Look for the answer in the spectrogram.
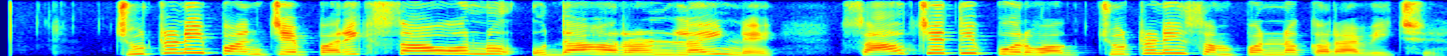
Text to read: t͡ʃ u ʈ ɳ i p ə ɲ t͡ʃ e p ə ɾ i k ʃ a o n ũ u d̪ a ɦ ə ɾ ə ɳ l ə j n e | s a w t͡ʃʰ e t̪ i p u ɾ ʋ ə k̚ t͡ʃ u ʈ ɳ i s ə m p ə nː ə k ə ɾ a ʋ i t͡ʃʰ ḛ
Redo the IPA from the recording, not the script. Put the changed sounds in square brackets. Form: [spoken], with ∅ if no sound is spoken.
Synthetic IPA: t͡ʃ u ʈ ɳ i p ə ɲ t͡ʃ e p ə ɾ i k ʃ a o n ũ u d̪ a ɦ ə ɾ ə ɳ l ə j n e | s a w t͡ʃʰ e t̪ i p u ɾ ʋ ə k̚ t͡ʃ u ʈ ɳ i s ə m p ə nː ə k ə ɾ a ʋ i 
